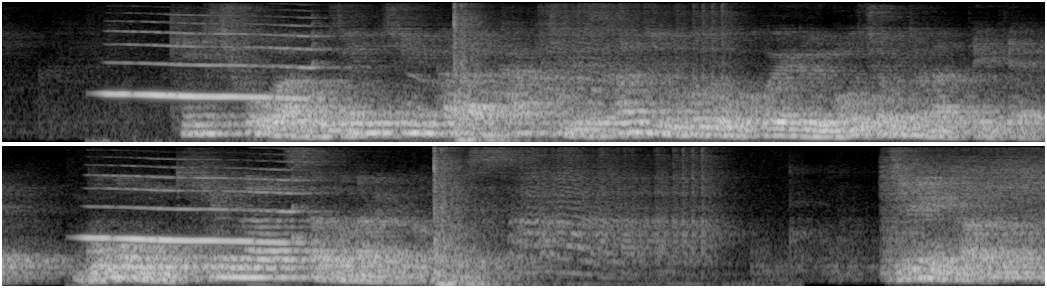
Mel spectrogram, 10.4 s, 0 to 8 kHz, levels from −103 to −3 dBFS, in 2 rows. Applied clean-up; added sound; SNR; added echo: none; Squeak; 5 dB; reverberation time 1.2 s.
